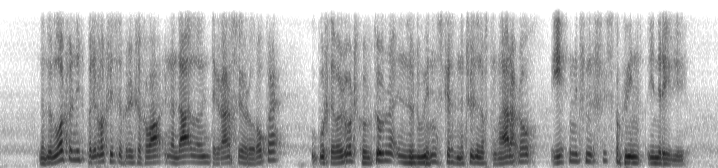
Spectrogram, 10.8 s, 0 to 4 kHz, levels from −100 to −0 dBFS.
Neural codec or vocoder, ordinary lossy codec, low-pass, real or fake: codec, 16 kHz in and 24 kHz out, 0.9 kbps, LongCat-Audio-Codec, four codebook decoder; none; 3.6 kHz; fake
